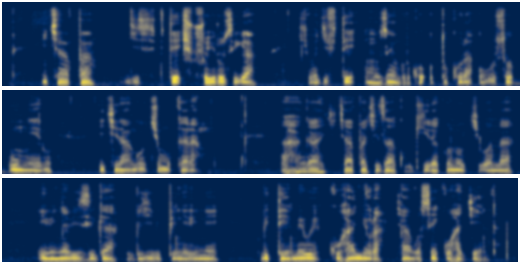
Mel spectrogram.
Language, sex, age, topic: Kinyarwanda, male, 25-35, government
